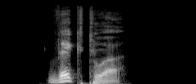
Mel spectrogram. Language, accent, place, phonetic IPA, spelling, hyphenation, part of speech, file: German, Germany, Berlin, [ˈvɛktoːɐ̯], Vektor, Vek‧tor, noun, De-Vektor.ogg
- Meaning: vector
